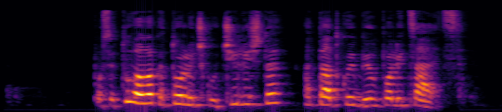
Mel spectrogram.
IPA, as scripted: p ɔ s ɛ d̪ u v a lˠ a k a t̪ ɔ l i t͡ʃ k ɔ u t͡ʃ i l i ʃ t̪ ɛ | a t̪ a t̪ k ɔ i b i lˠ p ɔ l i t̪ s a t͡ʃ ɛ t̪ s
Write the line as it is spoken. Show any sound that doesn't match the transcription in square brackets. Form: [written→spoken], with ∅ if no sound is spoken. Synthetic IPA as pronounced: p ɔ s ɛ [d̪→t̪] u v a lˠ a k a t̪ ɔ l i t͡ʃ k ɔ u t͡ʃ i l i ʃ t̪ ɛ | a t̪ a t̪ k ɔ i b i lˠ p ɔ l i t̪ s a [t͡ʃ→∅] ɛ t̪ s

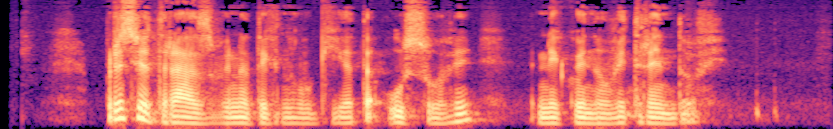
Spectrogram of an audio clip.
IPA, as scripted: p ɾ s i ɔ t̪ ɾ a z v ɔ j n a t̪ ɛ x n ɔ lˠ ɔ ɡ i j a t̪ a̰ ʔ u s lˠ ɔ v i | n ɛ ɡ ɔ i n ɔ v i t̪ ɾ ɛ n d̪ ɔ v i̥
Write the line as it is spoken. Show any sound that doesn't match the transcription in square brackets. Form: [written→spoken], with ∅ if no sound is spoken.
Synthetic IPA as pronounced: p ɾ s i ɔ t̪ ɾ a z v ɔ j n a t̪ ɛ x n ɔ lˠ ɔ ɡ i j a t̪ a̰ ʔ u s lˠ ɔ v i | n ɛ [ɡ→k] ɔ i n ɔ v i t̪ ɾ ɛ n d̪ ɔ v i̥

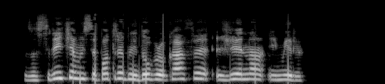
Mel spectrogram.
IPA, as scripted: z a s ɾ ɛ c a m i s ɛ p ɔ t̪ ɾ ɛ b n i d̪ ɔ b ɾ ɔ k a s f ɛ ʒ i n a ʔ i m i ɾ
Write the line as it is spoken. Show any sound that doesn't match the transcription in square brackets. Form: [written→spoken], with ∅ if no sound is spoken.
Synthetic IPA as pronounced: z a s ɾ ɛ c a m i s ɛ p ɔ t̪ ɾ ɛ b n i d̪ ɔ b ɾ ɔ k a [s→∅] f ɛ ʒ [i→ɛ] n a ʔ i m i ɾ

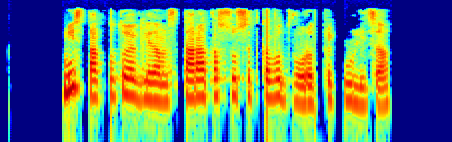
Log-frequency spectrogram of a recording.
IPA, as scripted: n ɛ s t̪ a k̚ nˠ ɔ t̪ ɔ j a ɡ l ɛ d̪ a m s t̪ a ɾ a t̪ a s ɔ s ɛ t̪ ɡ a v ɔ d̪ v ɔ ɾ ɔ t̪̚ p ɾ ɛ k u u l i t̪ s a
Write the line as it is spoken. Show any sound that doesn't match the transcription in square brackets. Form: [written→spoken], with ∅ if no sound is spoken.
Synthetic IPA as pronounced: n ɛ s t̪ a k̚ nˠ ɔ t̪ ɔ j a ɡ l ɛ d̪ a m s t̪ a ɾ a t̪ a s ɔ s ɛ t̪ [ɡ→k] a v ɔ d̪ v ɔ ɾ ɔ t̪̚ p ɾ ɛ k u u l i t̪ s a

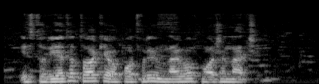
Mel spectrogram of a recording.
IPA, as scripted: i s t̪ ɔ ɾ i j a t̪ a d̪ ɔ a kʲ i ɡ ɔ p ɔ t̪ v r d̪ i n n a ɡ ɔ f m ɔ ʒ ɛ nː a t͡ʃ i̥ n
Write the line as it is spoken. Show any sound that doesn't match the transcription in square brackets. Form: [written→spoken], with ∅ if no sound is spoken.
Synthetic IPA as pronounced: i s t̪ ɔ ɾ i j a t̪ a [d̪→t̪] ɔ a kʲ [i→ɛ] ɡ ɔ p ɔ t̪ v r d̪ i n n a ɡ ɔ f m ɔ ʒ ɛ nː a t͡ʃ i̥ n

